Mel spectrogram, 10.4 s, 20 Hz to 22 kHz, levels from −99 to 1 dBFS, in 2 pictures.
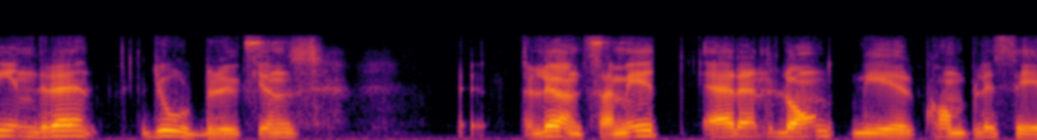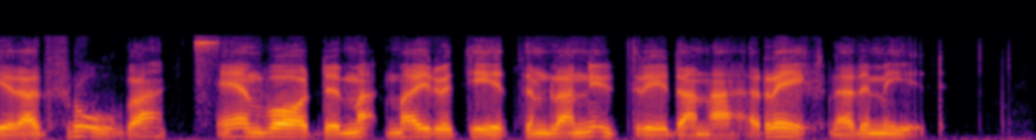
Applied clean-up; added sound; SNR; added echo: neural diffusion model UNIVERSE++.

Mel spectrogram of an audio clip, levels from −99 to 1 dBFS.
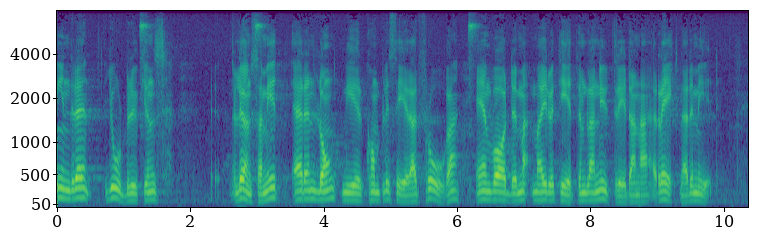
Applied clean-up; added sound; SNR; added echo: none; Tambourine; 19 dB; none.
